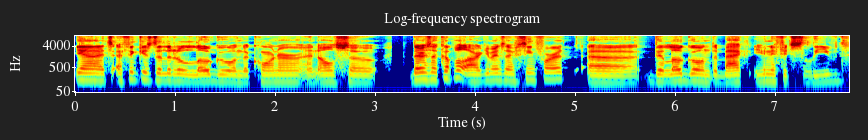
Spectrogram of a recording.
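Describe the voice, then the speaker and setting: Speaking with a non-native accent, a man of medium pitch and a bright, sharp tone moves at a fairly quick pace with fairly even intonation. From Brazil, then Spanish-speaking country. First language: Portuguese. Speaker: card game content creator. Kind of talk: casual interview chat. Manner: halting, self-correcting.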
